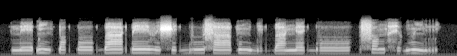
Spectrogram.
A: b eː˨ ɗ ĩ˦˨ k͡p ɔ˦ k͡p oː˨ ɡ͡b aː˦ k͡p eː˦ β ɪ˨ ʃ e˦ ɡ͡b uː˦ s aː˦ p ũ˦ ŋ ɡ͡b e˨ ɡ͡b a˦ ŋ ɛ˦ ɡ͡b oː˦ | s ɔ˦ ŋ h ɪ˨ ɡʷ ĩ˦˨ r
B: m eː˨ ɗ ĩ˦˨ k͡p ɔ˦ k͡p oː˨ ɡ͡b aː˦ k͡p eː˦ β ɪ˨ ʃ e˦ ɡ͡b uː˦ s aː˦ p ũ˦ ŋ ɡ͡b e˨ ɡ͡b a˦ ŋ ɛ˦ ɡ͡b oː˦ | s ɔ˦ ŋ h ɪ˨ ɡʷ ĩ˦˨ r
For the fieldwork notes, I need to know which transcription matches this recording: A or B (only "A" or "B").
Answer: B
